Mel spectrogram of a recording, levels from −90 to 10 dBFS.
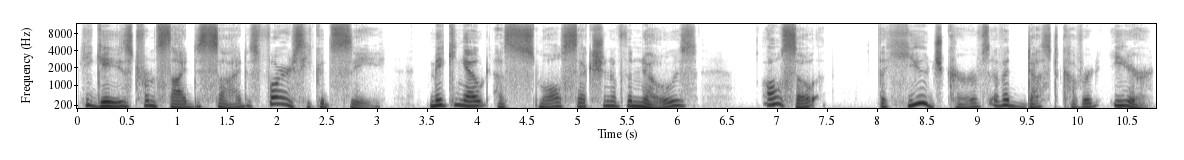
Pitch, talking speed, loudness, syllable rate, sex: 160 Hz, 160 wpm, -19 LUFS, 4.0 syllables/s, male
